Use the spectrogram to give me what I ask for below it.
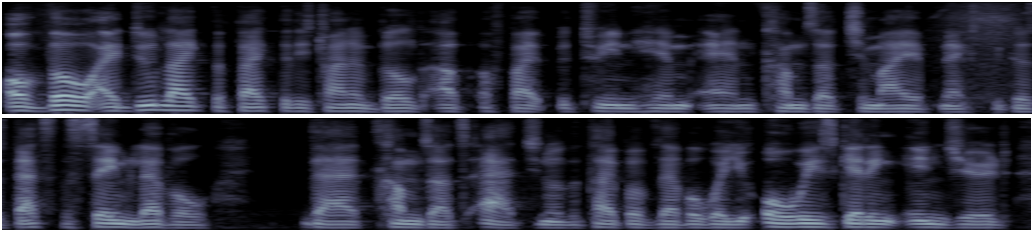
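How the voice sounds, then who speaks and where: Deep-voiced deadpan male co-host. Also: fairly quick, no room sound, studio quality. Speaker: podcast co-host. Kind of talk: casual banter on a live podcast.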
